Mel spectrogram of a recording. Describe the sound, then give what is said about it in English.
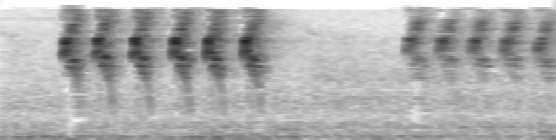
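Birds chirping in a backyard in two quick runs of bright, evenly spaced notes, about six each, separated by a short pause; clear, with no voices. “I definitely feel in some way connected with the wildlife in this yard, particularly the birds.”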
